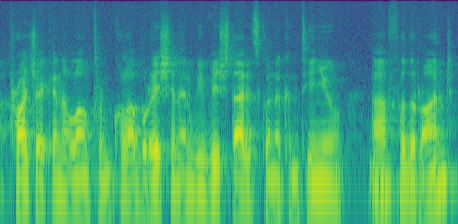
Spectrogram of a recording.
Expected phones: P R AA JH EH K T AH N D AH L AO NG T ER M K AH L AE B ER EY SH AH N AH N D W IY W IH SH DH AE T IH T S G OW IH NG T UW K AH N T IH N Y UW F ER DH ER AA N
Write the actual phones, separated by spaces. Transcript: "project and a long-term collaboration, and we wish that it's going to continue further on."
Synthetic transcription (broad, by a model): P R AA JH EH K T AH N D AH L AO NG T ER M K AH L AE B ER EY SH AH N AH N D W IY W IH SH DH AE T IH T S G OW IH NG T UW K AH N T IH N Y UW F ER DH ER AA N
